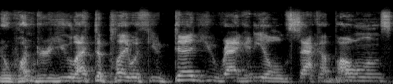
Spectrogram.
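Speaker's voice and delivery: harsh, loud whisper under the breath. Speaker's character slides up and speaks to someone across the distance: harsh whisper. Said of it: "I'm gonna whisper harshly across the distance".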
